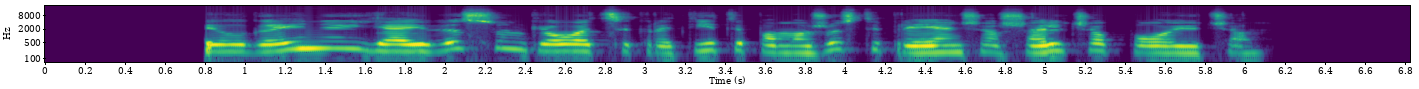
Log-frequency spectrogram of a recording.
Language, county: Lithuanian, Klaipėda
